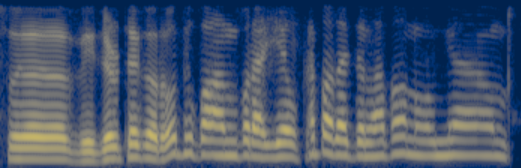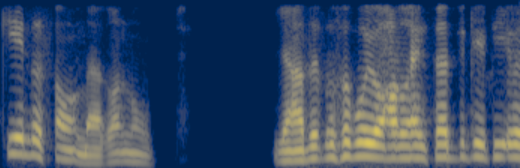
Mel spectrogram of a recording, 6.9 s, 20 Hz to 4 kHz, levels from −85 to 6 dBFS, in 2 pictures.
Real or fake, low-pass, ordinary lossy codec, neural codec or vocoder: fake; 3.6 kHz; none; codec, 16 kHz, 0.8 kbps, ZipCodec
